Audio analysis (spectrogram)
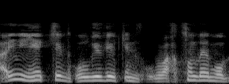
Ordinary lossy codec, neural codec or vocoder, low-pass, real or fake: MP3, 32 kbps; codec, 16 kHz, 1 kbps, FreqCodec, larger model; 7.2 kHz; fake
